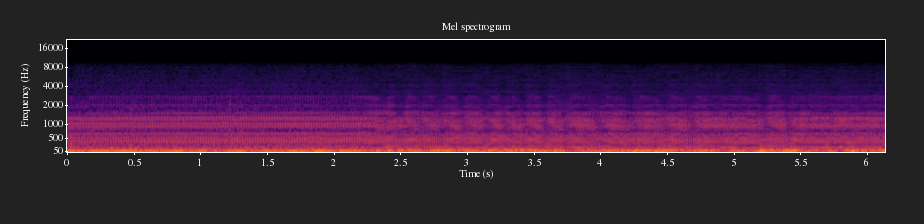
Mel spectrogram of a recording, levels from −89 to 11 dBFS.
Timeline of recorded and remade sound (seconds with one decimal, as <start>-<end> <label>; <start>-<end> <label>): 0.0-2.2 recorded; 2.2-6.1 remade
